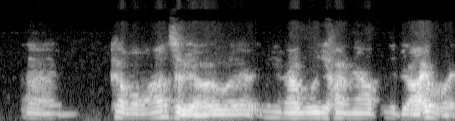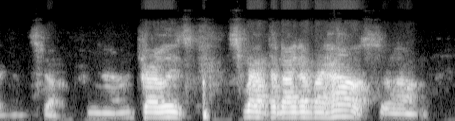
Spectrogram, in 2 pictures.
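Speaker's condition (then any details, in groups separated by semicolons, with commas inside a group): Cerebral palsy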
